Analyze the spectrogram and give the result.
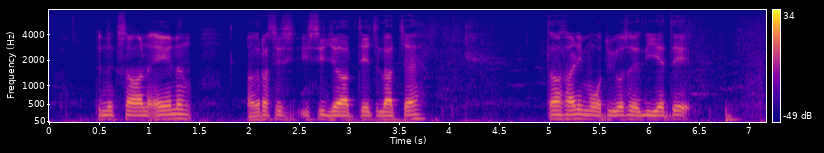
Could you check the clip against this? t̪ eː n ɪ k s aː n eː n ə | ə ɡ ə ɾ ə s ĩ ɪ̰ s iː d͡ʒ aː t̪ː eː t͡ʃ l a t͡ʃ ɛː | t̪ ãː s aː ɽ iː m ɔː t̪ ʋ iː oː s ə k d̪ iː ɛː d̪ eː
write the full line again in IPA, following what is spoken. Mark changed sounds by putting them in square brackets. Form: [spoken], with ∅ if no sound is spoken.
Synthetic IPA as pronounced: t̪ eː n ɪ k s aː n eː n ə | ə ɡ ə ɾ ə s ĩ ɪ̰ s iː d͡ʒ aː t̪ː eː t͡ʃ l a t͡ʃ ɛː | t̪ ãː s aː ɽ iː m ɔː t̪ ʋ iː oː s ə k d̪ iː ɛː [t̪] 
